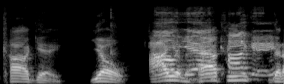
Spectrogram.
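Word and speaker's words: Kage: actually name your horse cage but it's pronounced kagay yo I am happy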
